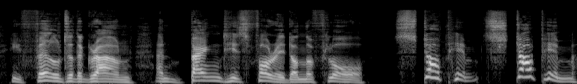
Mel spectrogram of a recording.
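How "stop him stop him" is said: urgent raised plea; girl begging the boys to stop the elf hurting himself; cried out. Acted. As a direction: call out in alarm for help. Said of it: "Hermione cried".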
